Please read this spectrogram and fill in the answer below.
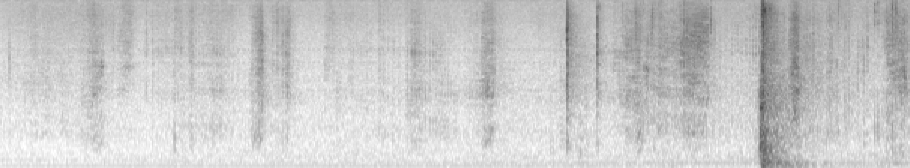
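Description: Light rustling and handling noises, then a car door shut with a heavy thunk about five seconds in, the loudest sound.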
